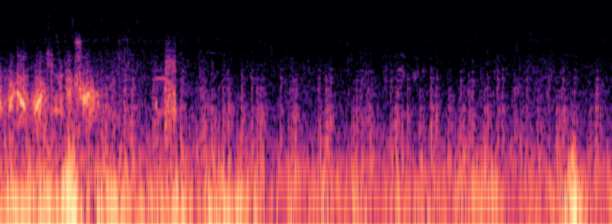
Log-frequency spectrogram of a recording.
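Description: Boots clank on a metal deck.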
